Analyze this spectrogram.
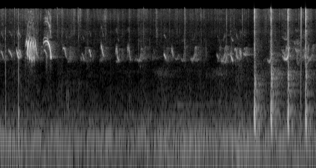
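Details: Domestic chicks running about, giving high, thin peeping chirps in a quick series of short notes, with a few sharp tapping knocks near the end.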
